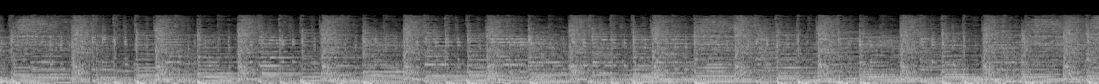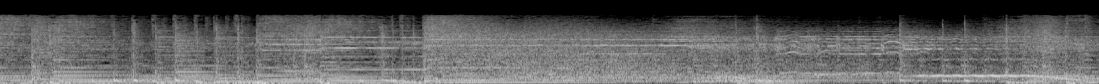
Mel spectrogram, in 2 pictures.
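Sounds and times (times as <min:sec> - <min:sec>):
instrumental intro theme music: 0:00.0 - 0:21.9.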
